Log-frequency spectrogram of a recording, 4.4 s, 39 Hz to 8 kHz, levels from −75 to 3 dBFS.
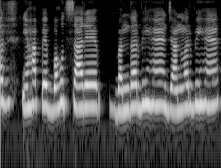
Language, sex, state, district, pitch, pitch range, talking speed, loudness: Hindi, female, Jharkhand, Palamu, 275 Hz, 260-285 Hz, 135 wpm, -14 LUFS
